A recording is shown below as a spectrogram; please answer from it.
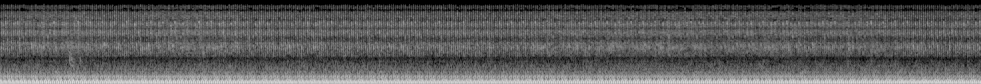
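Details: BMW E46 after aftermarket headers were installed and the leaking holes at the manifold were blocked with bolts. A steady, even idle with a deep rumble and no puffing or ticking, so the exhaust leak appears sealed.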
